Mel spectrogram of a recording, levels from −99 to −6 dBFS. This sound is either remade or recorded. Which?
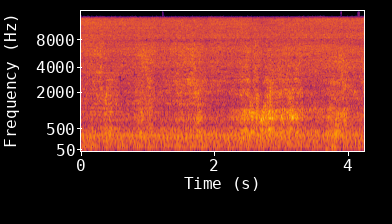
recorded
